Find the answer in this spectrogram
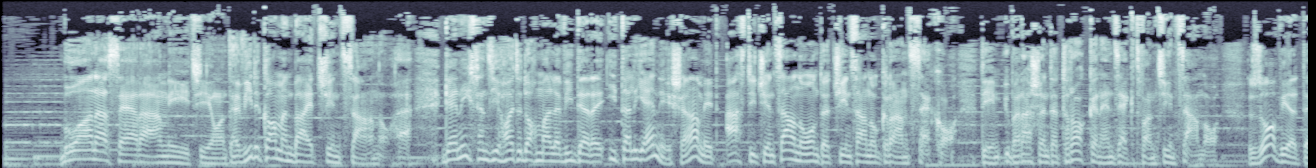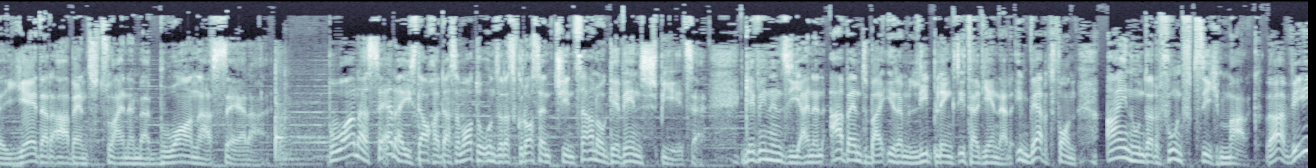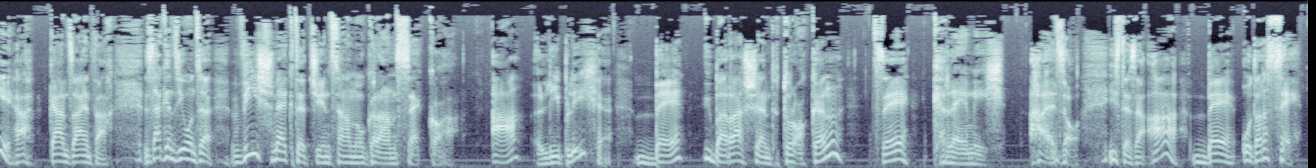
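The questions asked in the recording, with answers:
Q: Sagen Sie uns, wie schmeckt Cinzano Gran Secco?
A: B: Überraschend trocken.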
